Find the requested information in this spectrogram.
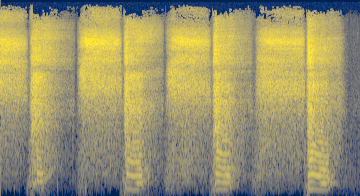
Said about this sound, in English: Long hissing breath from the belly.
